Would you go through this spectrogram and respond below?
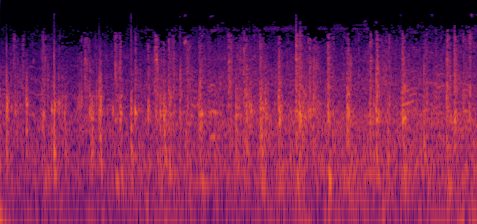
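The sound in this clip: Hooves of a huge, lazy horse walking beside a man, in many steady, evenly spaced clip-clops that keep a relaxed rhythm throughout, with a voice speaking alongside.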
